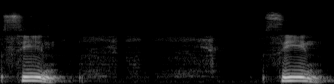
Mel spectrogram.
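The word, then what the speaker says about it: سين: சீன் லேசாக சொல்லணும். சீன் சீன். இன்னொரு எழுத்து வந்து ஷீன். ரெண்டும் ஒரே மாதிரி தான் இருக்கும். இங்கே மேலே வந்து புள்ளிகள் கிடையாது. இங்கே பாருங்கள், 3 புள்ளிகள் இருக்கிறது. அது சீன் சீன் அப்படின்னு சொல்லணும்.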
